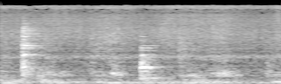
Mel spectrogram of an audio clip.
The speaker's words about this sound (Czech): A já tam rovnou prostě přigrcnu, přigrcnu tak, no, takovou jako normální rozumnou polívkovou žíci, žíci mouky a rovnou to promíchám, aby se mě to, aby se mi udělala zásmažka patriková.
